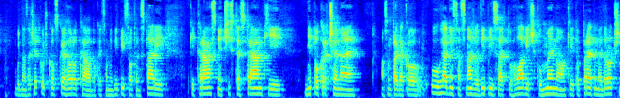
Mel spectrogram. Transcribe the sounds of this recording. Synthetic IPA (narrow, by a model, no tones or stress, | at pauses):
buɟnazat͡ʃɪat̪kuʃkɔlskɛːɦɔɾɔkaalɛbɔkɛcsamiʋipiːsalˠt̪ɛnst̪aɾiːakɛkɾaːsɲɛt͡ʃist̪ɛːst̪ɾaːŋkʰi | ɲɛpɔkr̩t͡ʃɛnɛː | asɔmt̪aɡakɔuːɦʎad̪ɲɛsasnaʒilʋipiːsact̪uːɦlaʋit͡ʃkumɛnɔakɛjɛt̪ɔpɾɛd̪mɛd̪ɾɔt͡ʃɲ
